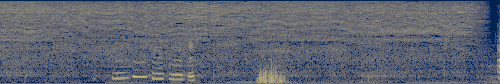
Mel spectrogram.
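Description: Aerosol waterproofing spray hissing out of the can onto canvas sneakers, one long continuous spray that stops just before the end. A brief dull thump about halfway through.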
